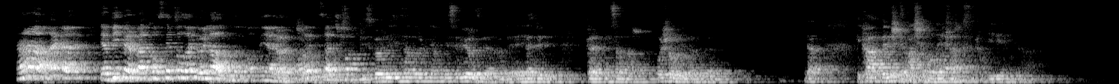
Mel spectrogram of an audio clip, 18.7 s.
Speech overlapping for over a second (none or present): present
